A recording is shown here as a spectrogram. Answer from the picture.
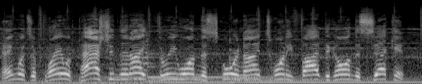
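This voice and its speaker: Over music in the background, a man with an American accent talks at a fairly quick pace in an excited, energetic tone. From Philadelphia suburb, USA. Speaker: radio play-by-play announcer. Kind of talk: live hockey play-by-play radio call. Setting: arena broadcast booth. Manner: fast, excited, energetic.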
